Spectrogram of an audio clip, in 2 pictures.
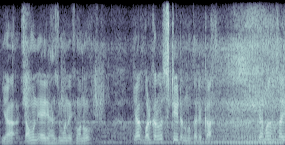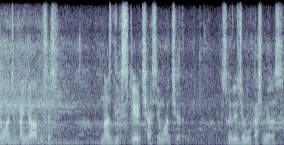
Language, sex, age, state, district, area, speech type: Kashmiri, male, 45-60, Jammu and Kashmir, Bandipora, rural, spontaneous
